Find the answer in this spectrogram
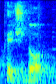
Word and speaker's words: Печдор: Only when preceded by a resonant consonant, consonant ч can have a resonant tone: Печдор (Twisted) is called everything that is twisted.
